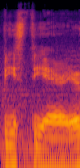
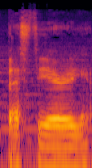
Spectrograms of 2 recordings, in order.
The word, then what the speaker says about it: bestiary: the the the best I call it Beastie area that's not how you pronounce It Go bestiary I guess the thing that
